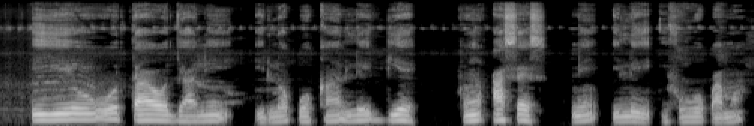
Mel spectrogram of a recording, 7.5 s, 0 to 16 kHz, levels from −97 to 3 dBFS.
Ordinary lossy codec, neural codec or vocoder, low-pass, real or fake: none; none; 14.4 kHz; real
